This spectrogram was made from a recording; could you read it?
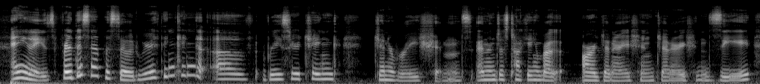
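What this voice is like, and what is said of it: Slightly nasal, congested voice. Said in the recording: “my voice is a little wonky because I was a bit sick a while ago ... my voice might feel a little nasally”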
